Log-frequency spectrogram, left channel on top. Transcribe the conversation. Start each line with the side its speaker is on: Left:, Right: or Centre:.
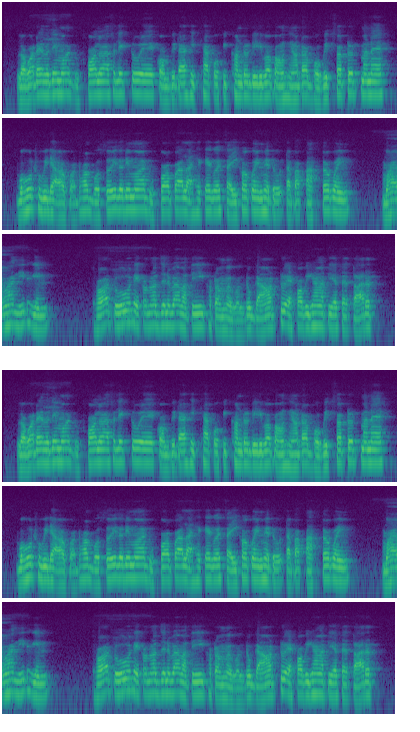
Right: লগতে
Centre: উম
Right: যদি মই দুশৰ ল'ৰা ছোৱালীক এই কম্পিউটাৰ শিক্ষা প্ৰশিক্ষনটো দি দিব পাৰো সিহঁতৰ ভৱিষ্যতটোত মানে বহুত সুবিধা হ পব ধৰ বস্তু ৰি যদি মই দুশৰ পৰা লাহেকে গৈ চাৰিশ কৰিম সেইটো তাৰ পৰাৰা পাঁচশ কৰিম
Centre: অঁ
Right: ব়া ব়া নি থাকিম ধৰ
Centre: উম
Right: তোৰ সেইখনত যেনিবা মাটি খতম হৈ গ'ল তো গাঁৱতো এশ বিঘা মাটি আছে তাত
